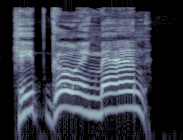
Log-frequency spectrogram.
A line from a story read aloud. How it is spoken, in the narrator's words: shouted at the top of his lungs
